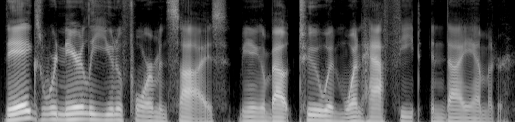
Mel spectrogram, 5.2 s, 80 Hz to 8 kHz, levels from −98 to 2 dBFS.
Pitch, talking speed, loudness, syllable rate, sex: 110 Hz, 185 wpm, -21 LUFS, 4.9 syllables/s, male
